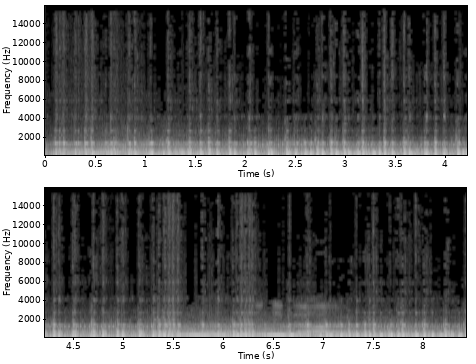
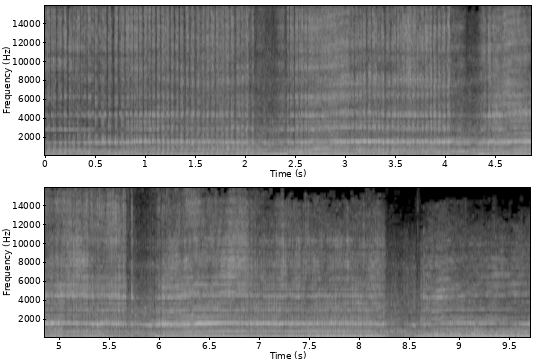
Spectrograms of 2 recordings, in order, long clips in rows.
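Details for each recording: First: Yamaha Banshee twin two-stroke, baffles out, no air filter, choke held by a zip tie: starts on the first kick with a crisp, even ring-ding crackle that holds steady and picks up cleanly. Runs well tuned. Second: Yamaha Banshee two-stroke twin, rarely ridden, on its first test ride: revs climb hesitantly through each gear, muffled and bogging from 1/4 throttle right after each shift, not clearing out until about 4th gear.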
